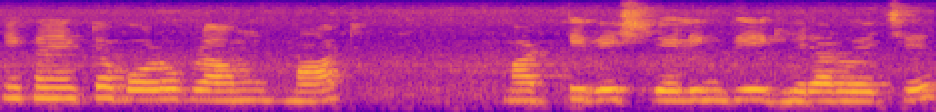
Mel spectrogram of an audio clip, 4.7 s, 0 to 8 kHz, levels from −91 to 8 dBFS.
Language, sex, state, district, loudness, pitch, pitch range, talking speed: Bengali, female, West Bengal, Purulia, -13 LUFS, 225 Hz, 220-245 Hz, 140 wpm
